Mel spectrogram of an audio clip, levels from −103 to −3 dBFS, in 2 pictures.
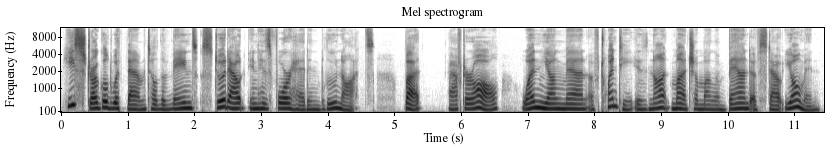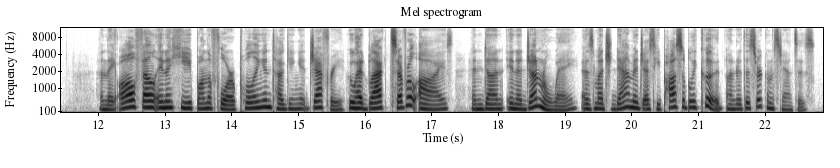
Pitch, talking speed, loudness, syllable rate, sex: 200 Hz, 180 wpm, -19 LUFS, 4.5 syllables/s, female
